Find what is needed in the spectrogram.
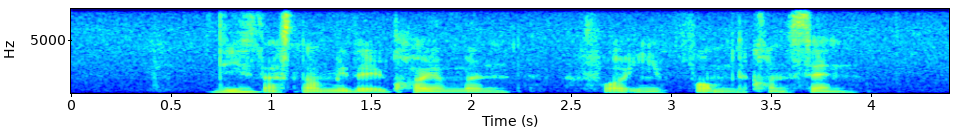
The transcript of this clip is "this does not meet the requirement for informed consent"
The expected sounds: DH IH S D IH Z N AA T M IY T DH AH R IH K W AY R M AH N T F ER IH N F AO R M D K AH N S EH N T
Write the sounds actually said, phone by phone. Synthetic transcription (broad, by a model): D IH S D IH S N AA T M IY T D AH R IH K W AY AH M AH N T F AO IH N F AO M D K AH N S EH N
